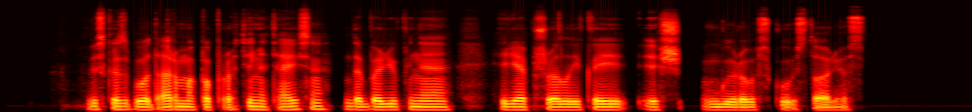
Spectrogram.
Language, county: Lithuanian, Vilnius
